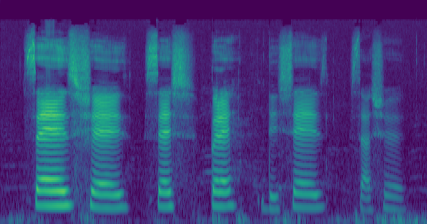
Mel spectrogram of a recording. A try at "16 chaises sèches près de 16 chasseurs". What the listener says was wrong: Chasseur, c'est pas sacheur.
